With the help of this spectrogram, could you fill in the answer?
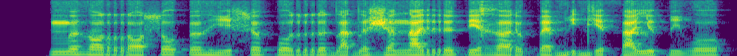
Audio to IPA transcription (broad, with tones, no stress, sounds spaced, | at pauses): m ɵ˦ ð ɔ˧ r ɔ˨ s o˦ ʔ ɵ˦ ɣ i˨ s ɵ˦ p o˧ r ʊ˦ d a˨ d ɐ˦ ʒ ɐ˦ n a˦ rʲ ɔ˦ pʲ a˦ ɣ ɐ˦˨ ɾ ɵ˧ p ɛ˧ b i˨ dʲ ɛ˦ θ a˧ lʲ ʊ˦ p i˧ β o˦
